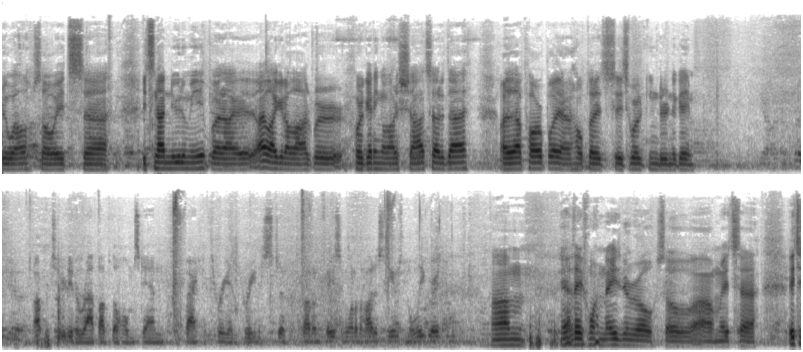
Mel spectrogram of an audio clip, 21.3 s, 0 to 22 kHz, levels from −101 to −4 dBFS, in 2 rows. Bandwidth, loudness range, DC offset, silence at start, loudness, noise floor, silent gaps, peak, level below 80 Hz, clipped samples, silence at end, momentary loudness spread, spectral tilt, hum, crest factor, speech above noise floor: 16 kHz; 11 LU; under 0.1%; 0 s; -23 LUFS; -45 dBFS; none; -2 dBFS; -72 dBFS; under 0.1%; 0 s; 15 LU; -4.5 dB/octave; none; 22 dB; 22 dB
